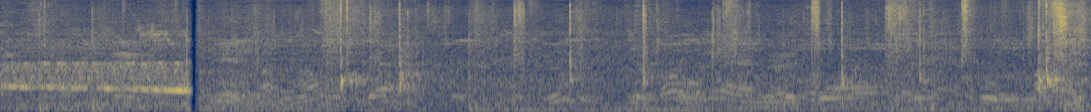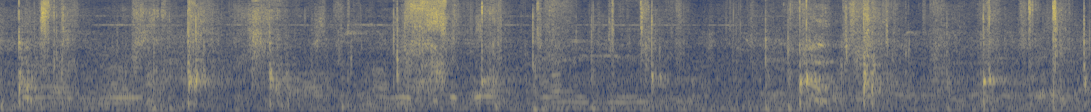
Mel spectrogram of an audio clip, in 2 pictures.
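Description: A ball smacks against a wall, over and over.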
